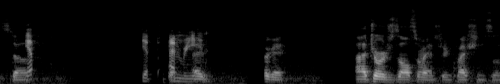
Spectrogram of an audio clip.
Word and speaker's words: Georg: also, are we pronouncing your name right? Rhett? No, George.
